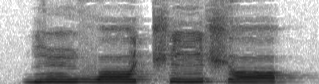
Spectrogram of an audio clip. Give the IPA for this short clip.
ɡũ˧ vɔ˧ t͡ʃĩ˦ʃɔ˧

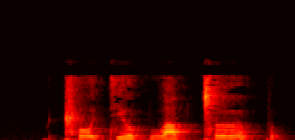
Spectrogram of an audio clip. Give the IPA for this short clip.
ǁotʲop wapǀɵp

